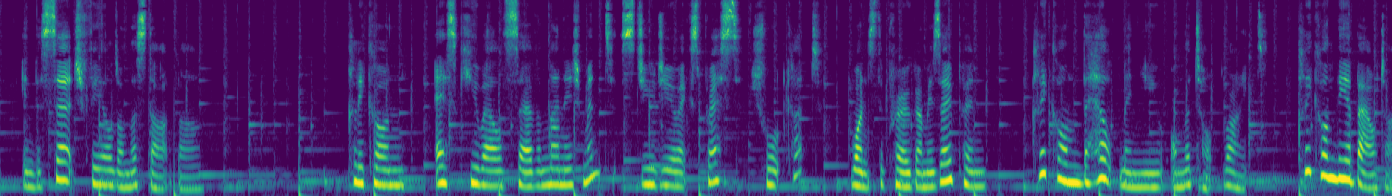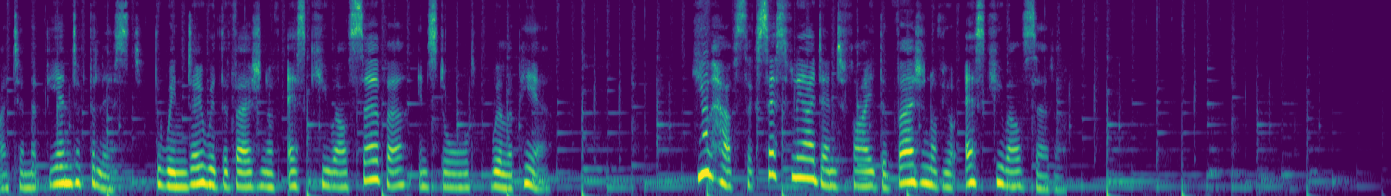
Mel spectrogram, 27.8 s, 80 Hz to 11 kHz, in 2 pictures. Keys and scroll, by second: 0.0-2.7 typing.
